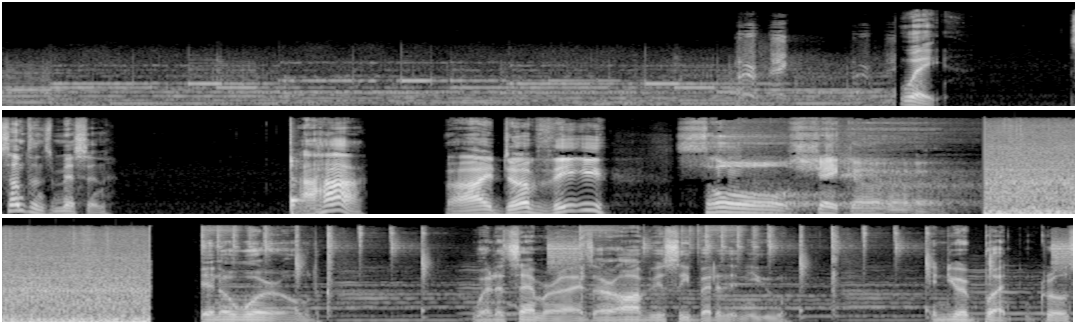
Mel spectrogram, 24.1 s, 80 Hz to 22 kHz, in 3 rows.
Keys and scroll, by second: 0.1 ctrl+alt+space, 1.6 ctrl+s, 2.7 ctrl+space, 3.7 ctrl+z, 3.8 ctrl+space, 4.7 ctrl+space, 5.0 ctrl+z, 5.6 ctrl+z, 6.1 ctrl+alt+space.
